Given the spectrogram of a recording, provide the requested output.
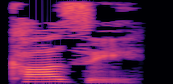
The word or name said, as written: kazi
